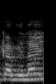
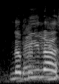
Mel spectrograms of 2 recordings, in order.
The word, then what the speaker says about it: Nabila: must also to highlight Cabila. You will bail me out. Nabila, sir, I think you've got my name wrong.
